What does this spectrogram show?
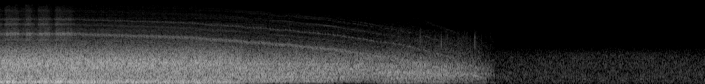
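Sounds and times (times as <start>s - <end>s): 
vehicles throttling off: 0.0s - 5.0s.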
